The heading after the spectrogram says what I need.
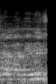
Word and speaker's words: சம்பந்தி: சம்பந்தினா உச்சரிப்பு தப்பு. சம்முனா நல்ல, பந்தினா உறவுன்னு சொல்லணும். ஆனா சம்முனா நல்ல, மந்தினா குரங்கு. வாங்க நல்ல உரங்குங்கிறா, அவரை ஆமா உரங்கு சோறு கூப்பிடக்கூடாது. என்ன சொல்லணும்? சம்பந்தி. பானா இருக்கணும். பந்தம்னா உறவு.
